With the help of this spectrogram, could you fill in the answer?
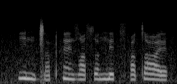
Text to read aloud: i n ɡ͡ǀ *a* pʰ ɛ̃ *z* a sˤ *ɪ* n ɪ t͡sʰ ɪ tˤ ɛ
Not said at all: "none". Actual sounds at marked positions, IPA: a, z, y

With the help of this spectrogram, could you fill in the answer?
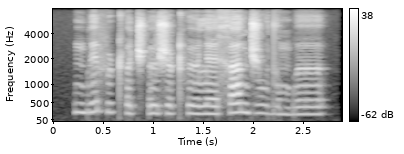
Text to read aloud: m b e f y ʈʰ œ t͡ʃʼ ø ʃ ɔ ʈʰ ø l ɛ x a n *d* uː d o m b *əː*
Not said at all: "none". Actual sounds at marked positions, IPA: d͡ʒ, əː

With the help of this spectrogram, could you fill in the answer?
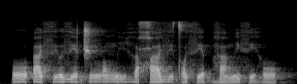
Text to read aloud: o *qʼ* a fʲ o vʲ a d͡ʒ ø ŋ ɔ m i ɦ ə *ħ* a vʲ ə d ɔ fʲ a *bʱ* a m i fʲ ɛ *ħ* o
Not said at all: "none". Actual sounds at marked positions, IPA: ʔ, ħ, bʱ, ɦ

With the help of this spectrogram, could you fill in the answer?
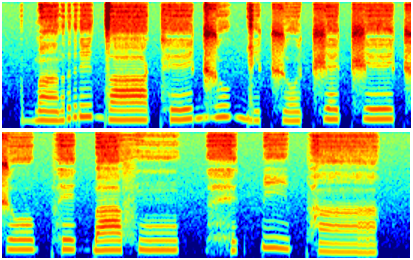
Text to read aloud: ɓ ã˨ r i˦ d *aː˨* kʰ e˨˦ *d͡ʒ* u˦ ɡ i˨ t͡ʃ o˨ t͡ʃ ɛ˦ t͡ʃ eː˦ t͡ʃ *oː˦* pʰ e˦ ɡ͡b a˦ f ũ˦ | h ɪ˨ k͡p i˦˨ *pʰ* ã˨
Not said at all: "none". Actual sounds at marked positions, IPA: aː˨, d͡ʒ, oː˦, pʰ

